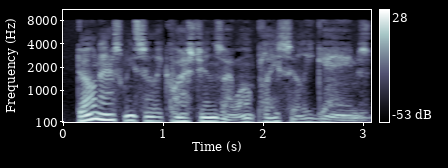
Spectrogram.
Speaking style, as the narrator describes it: Jake muttered

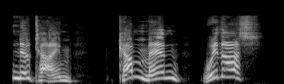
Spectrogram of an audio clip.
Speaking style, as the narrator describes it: cried Cadmus

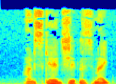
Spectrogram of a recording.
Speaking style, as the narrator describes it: Nick Hopewell said in a strange, hoarse voice

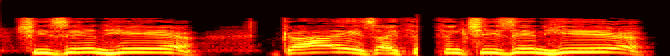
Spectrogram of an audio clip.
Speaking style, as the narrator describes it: Pete screaming

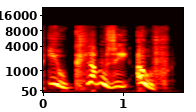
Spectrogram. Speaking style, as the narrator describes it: he cried

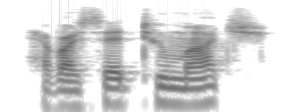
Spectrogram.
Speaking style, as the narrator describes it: Polly asked

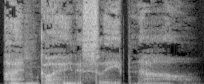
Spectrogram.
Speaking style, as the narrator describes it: Court whispered calmly

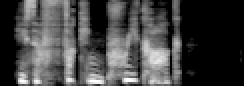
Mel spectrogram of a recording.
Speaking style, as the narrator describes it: I whisper in awe

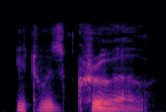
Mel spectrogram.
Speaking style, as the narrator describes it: said Dumbledore softly

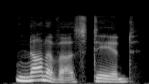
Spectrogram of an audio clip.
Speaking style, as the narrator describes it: said King Orin in a biting tone

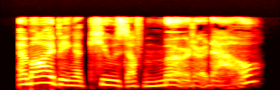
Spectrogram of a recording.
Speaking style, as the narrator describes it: North asks, hissing the words through his teeth

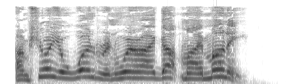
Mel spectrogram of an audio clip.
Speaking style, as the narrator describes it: Kellum shouted above the engine

